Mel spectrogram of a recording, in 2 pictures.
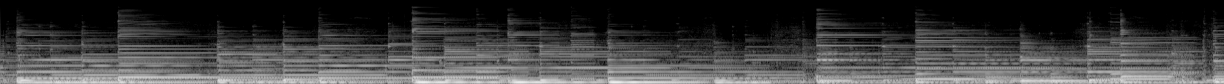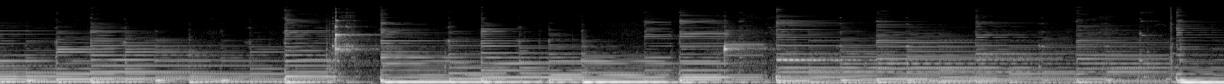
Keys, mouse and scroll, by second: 0.1-1.7 middle drag, 2.5 click, 2.5-5.7 middle drag, 5.1 ctrl+s, 5.1 ctrl+s, 6.4-8.2 middle drag, 12.8 n, 17.4-20.9 drag, 20.9 m, 22.0 Return.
